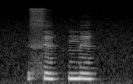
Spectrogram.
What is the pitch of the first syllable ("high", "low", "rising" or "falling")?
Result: rising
